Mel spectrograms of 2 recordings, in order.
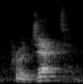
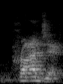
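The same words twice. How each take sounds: First: The stress is on the second syllable. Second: The stress is on the first syllable. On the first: It is the verb. "Stress on the second syllable" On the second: It is the noun. "the noun definition is project"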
